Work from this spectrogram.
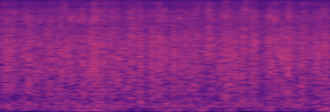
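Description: Heavy rain falls steadily at a rainy campsite with a hammock and tarp, a dense, even hiss of drops with no pauses and no voices.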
